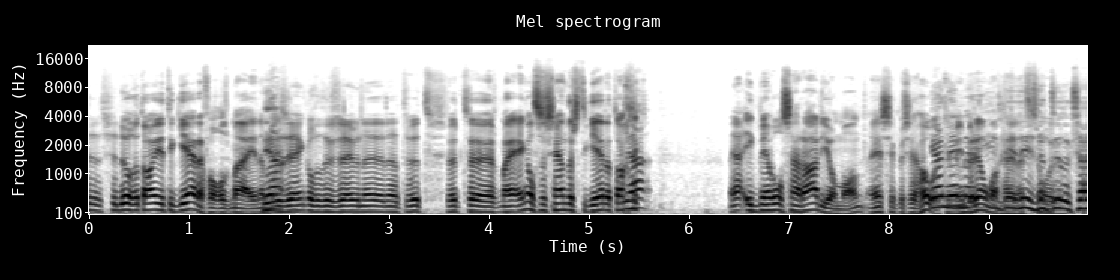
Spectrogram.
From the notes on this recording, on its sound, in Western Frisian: Op de pier yn Harns. Troch it plak fan de âlde misthoarn fan Harns en troch it radioljochtskip Jenni Baynton yn de Willemshaven.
